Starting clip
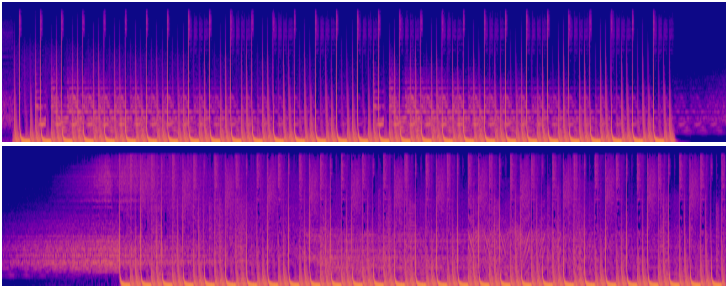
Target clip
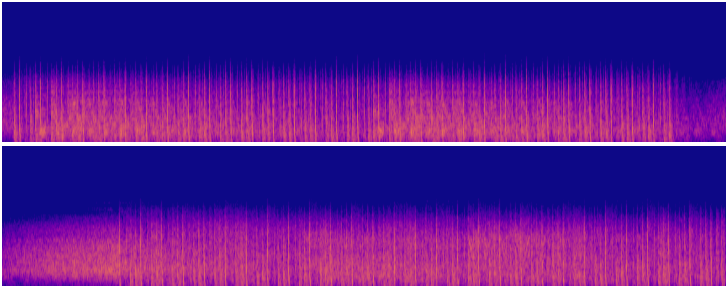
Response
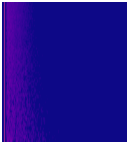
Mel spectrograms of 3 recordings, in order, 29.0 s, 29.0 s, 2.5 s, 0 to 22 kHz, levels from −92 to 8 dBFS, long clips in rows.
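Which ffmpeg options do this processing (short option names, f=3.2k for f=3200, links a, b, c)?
-filter_complex "[0:a]highpass=f=380:t=q:w=0.5412,highpass=f=380:t=q:w=1.307,lowpass=f=2.2k:t=q:w=0.5176,lowpass=f=2.2k:t=q:w=0.7071,lowpass=f=2.2k:t=q:w=1.932,afreqshift=-200,afftfilt=real='hypot(re,im)*cos(2*PI*random(0))':imag='hypot(re,im)*sin(2*PI*random(1))':win_size=512:overlap=0.75,asplit=5[a][b][c][d][e];[b]adelay=138,afreqshift=71,volume=-14.5dB[f];[c]adelay=276,afreqshift=142,volume=-22.5dB[g];[d]adelay=414,afreqshift=213,volume=-30.4dB[h];[e]adelay=552,afreqshift=284,volume=-38.4dB[i];[a][f][g][h][i]amix=inputs=5:normalize=0,volume=7.5dB"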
